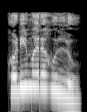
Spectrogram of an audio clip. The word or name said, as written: ಕೊಡಿಮರಹುಲ್ಲು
